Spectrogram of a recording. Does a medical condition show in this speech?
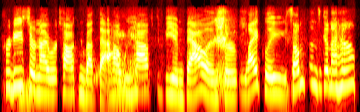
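No.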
